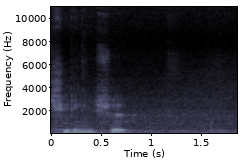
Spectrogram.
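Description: A young man speaks briefly and quietly into a microphone.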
